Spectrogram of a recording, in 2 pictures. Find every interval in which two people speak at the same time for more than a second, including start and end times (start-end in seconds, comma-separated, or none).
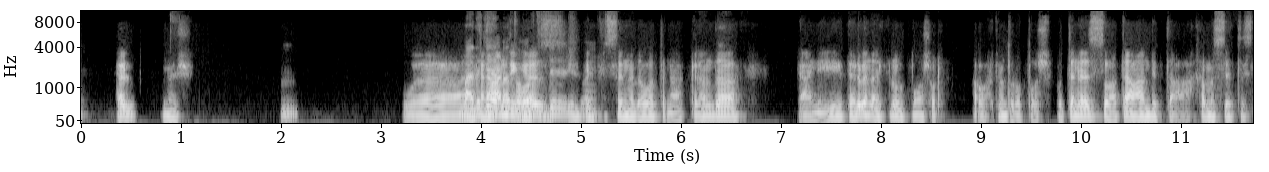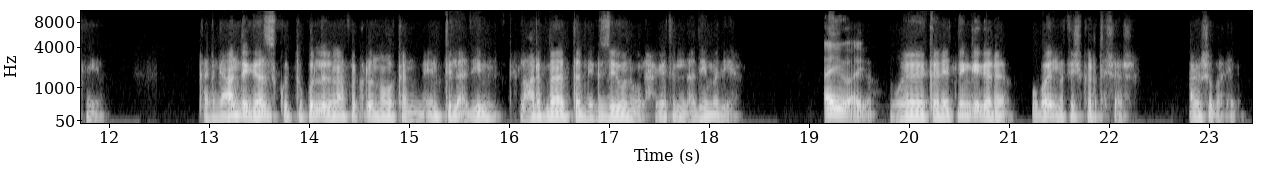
3.8-5.2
